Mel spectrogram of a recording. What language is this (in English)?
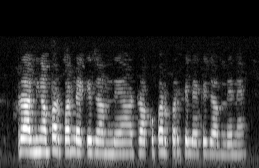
Punjabi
